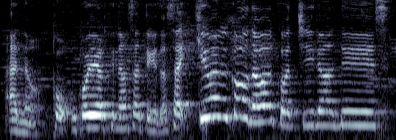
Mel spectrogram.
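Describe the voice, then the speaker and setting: A woman's voice: high voice, fast, faint music behind. A middle-aged woman leading a livestreamed stretch class in a cheerful, giggly, encouraging way, with plenty of energy. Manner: energetic, chanting counts and slogans. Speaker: stretch class host and pantomime performer. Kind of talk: livestreamed exercise instruction with chat to viewers. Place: small bare-walled indoor room. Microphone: phone or camera a short distance away. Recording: echoey room, distant camera mic.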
